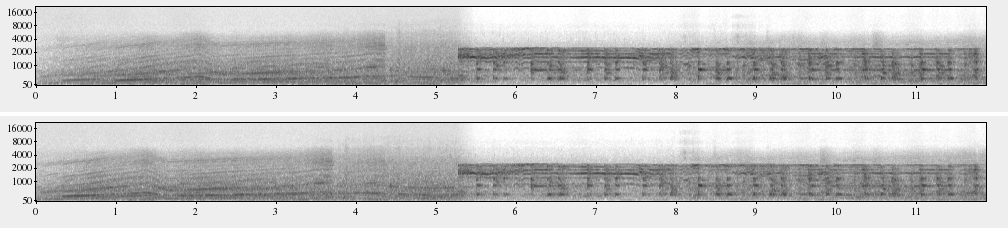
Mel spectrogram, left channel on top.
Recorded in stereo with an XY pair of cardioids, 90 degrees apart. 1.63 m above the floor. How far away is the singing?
About 1.4 m.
